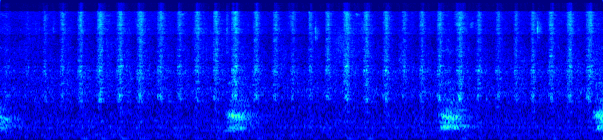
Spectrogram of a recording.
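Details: Rottweiler in labour, giving birth to puppies, panting in fast rhythmic breaths throughout, with brief louder squeaky bursts at about two-second intervals.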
